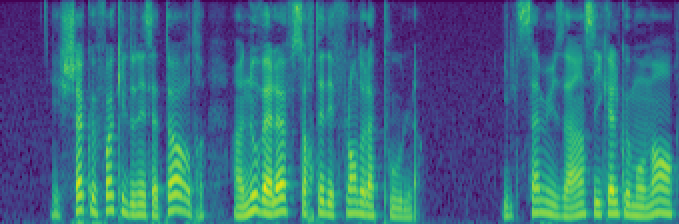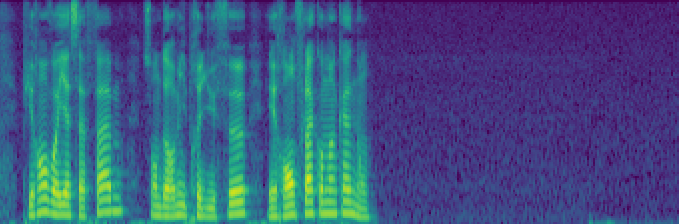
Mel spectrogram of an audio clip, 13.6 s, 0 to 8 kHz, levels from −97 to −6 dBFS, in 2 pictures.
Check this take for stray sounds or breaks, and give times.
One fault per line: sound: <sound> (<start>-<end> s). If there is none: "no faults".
no faults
